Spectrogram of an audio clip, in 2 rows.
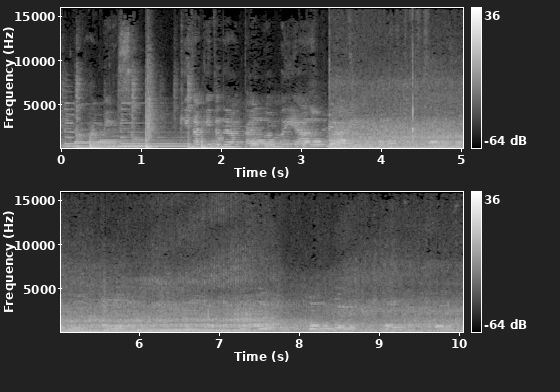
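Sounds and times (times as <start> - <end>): background music: 0.0 - 10.0
vehicles passing: 3.3 - 10.0
low engine hum: 3.4 - 9.7.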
